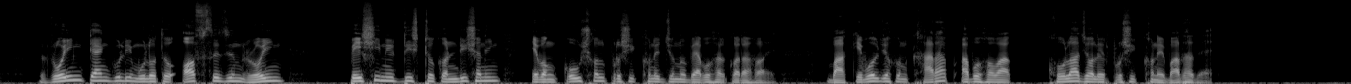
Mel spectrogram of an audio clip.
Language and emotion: Bengali, neutral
